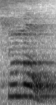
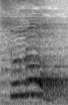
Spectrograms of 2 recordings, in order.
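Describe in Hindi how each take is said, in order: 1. यह शब्द छोटे स्वर के साथ जल्दी बोला जाता है। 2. अंतिम स्वर लंबा खींचा जाता है, जैसे दूर से पुकारना। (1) "ये तो अचानक हमने बोला" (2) "हम ऐसे बोलते ना सुनो"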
